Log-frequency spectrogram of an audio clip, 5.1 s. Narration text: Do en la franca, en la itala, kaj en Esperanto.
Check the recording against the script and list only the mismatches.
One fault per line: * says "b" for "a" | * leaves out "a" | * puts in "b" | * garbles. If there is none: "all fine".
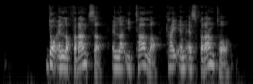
all fine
